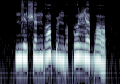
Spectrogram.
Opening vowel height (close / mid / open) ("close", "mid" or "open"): close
